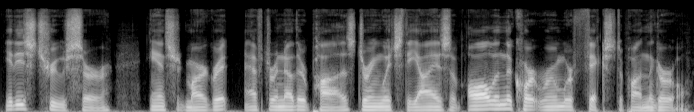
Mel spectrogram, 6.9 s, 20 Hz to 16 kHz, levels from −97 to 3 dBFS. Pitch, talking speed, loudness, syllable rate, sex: 100 Hz, 200 wpm, -18 LUFS, 5.7 syllables/s, male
